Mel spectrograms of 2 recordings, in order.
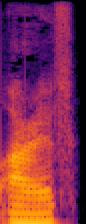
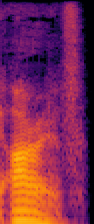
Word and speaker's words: Aarav: sound at the end the r is pronounced softly almost like a gentle D sound like Hello arv Goodbye arv if you found the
